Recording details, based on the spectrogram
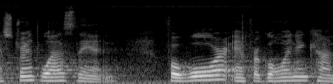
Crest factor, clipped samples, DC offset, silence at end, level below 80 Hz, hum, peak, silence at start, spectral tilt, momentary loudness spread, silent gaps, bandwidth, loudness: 16 dB; under 0.1%; under 0.1%; 0 s; -44 dBFS; none; -2 dBFS; 0 s; -7.5 dB/octave; 10 LU; none; 16.5 kHz; -19 LUFS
